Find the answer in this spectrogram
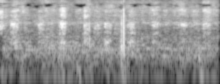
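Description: Golden retriever puppy panting in quick, even breaths, about three a second, with one sharp tick a little past halfway.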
